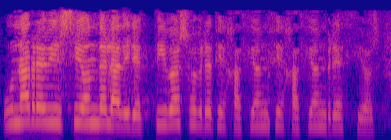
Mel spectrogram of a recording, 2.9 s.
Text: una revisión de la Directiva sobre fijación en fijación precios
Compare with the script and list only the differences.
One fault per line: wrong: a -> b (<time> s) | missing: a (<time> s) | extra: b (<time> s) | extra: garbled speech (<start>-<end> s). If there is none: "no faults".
no faults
